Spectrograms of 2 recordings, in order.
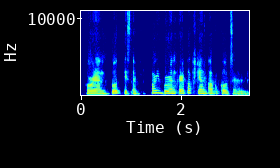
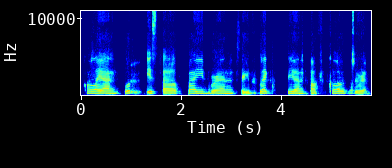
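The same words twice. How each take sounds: First: British accent, unstressed syllables are reduced. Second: Korean accent, every syllable stressed equally. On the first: "In British accent, reduce emphasis on under-stressed syllables" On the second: "In Korean accent, equal stress on every syllable"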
